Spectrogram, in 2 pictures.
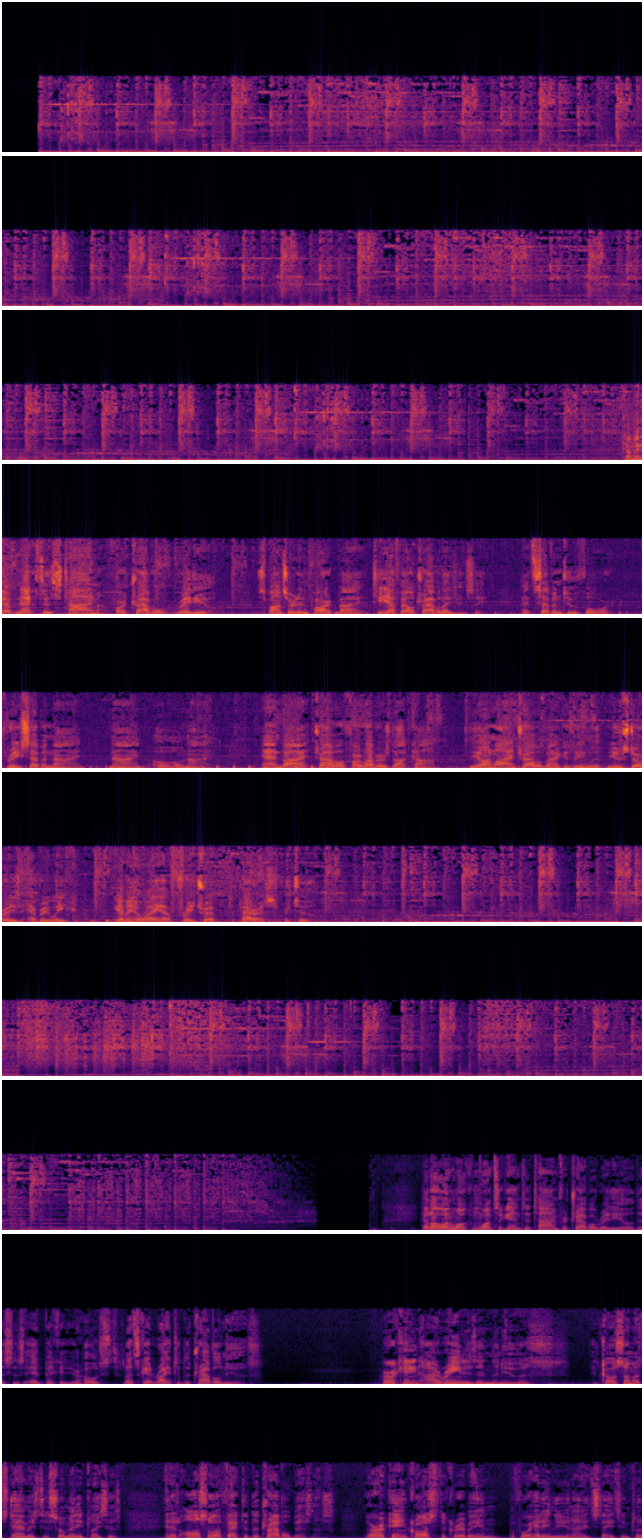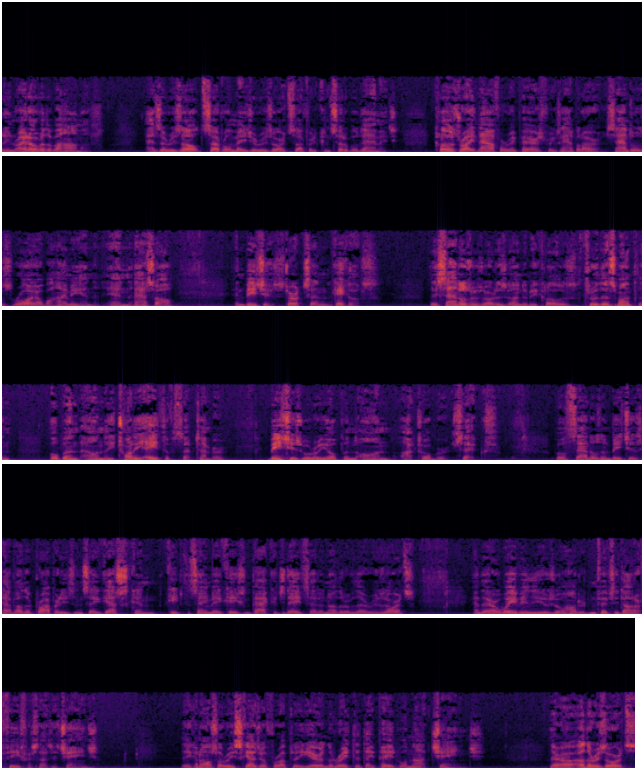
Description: Talk Show Episode, Audio Podcast, Time_for_Travel_Radio and Courtesy of BBS Radio on , show guests , about , categorized as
